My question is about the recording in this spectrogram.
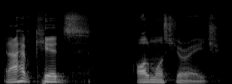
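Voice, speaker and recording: A middle-aged man hosts a podcast interview and reflects aloud on his guest's story, speaking conversationally with frequent fillers. His voice is on the low side. The recording is dry and close. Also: animated, measured pace, a bit bright, no room sound. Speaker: podcast host.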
